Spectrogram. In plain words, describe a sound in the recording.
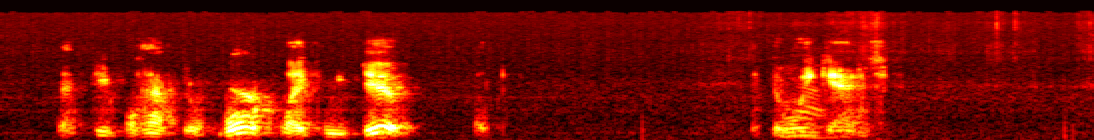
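A man talks calmly over an online call.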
